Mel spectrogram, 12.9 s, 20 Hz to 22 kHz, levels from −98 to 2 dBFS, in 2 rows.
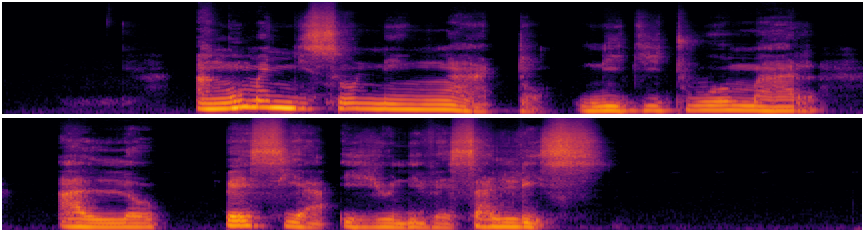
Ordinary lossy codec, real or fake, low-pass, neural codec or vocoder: none; fake; none; vocoder, 44.1 kHz, 128 mel bands, Pupu-Vocoder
